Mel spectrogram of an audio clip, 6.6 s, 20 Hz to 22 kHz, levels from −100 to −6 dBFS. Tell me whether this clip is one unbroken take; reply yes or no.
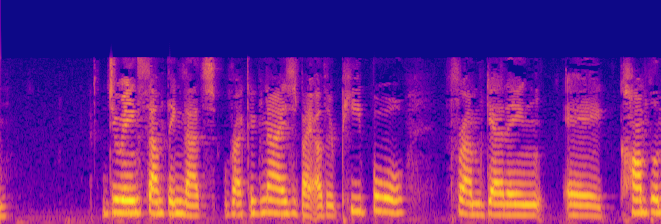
yes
